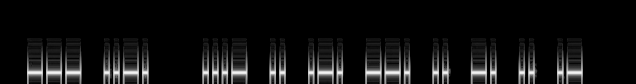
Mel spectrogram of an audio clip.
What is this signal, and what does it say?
Morse code, heard as a keyed tone, about 25 wpm, spaced as for 20 wpm, 550 Hz. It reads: OF VIRGINIA
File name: podcast / News headlines-1x-25x20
